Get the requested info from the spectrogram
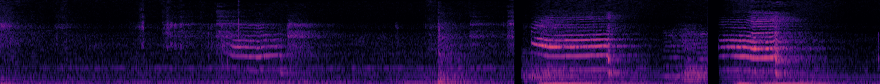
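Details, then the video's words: Pet Persian cats indoors: a soft wavering meow, then after a pause two louder, clearer meows with a bright tone and a slight fall, spaced about two seconds apart, over faint background hum. "Persian cat vlogging"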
